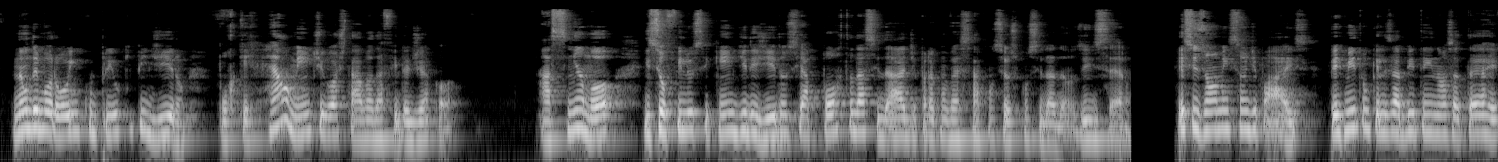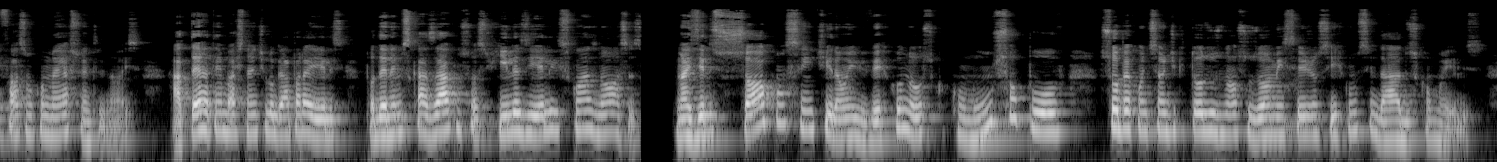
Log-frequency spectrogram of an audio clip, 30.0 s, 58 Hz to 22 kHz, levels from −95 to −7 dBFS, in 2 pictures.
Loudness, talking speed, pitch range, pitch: -32 LUFS, 180 wpm, 150-180 Hz, 165 Hz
